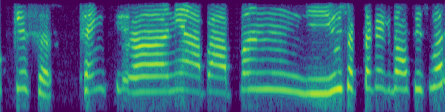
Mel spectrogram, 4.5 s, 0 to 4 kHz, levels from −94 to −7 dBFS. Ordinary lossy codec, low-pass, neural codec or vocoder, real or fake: none; 3.6 kHz; none; real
